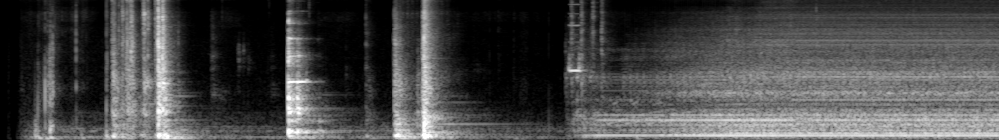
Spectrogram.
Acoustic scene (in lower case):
kitchen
